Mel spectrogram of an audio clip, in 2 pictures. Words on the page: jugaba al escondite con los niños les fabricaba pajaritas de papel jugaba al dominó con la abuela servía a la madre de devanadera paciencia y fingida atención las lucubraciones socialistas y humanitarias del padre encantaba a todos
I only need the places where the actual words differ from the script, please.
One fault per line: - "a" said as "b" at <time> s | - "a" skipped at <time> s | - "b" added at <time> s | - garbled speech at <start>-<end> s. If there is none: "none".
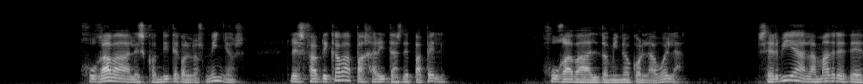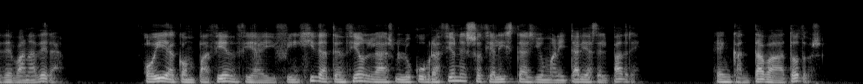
- "oía con" added at 10.1 s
